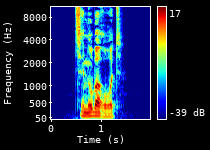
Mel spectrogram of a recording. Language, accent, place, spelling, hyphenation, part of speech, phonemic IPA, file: German, Germany, Berlin, zinnoberrot, zin‧no‧ber‧rot, adjective, /t͡sɪˈnoːbɐˌʁoːt/, De-zinnoberrot.ogg
- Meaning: cinnabar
